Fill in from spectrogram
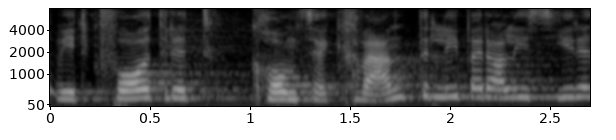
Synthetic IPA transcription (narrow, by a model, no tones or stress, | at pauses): ʋɪt̚kfɔrdəɾət | kʰɔnsɛkʰʋæntəɾlibɛɾɑlisiːəɾə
